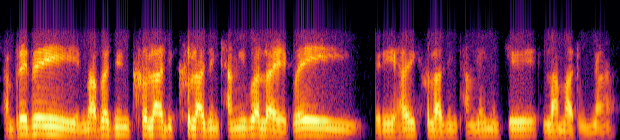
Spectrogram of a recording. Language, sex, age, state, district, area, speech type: Bodo, male, 30-45, Assam, Chirang, rural, conversation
